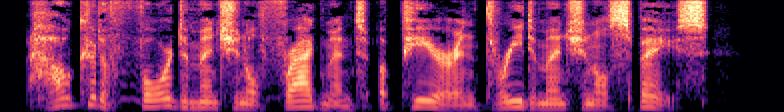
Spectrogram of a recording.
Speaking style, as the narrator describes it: Guan Yifan muttered to himself

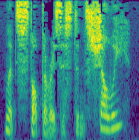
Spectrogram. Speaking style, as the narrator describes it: Octavius whispered into her ear

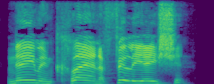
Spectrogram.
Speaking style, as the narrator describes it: he barked

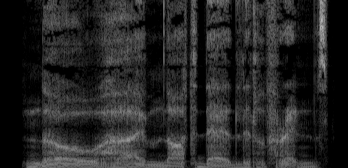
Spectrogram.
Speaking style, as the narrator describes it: the Adiran rumbled

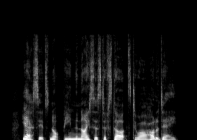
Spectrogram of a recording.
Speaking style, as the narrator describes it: Kitty said in a crisp tone

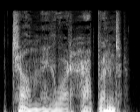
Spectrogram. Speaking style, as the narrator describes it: he growled

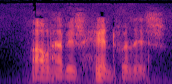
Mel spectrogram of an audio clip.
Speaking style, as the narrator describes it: muttered Zancarel to his gear

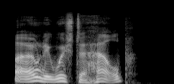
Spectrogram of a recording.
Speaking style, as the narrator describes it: I said stiffly

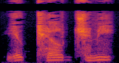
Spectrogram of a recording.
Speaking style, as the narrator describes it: the woman asked in a deadly cold voice

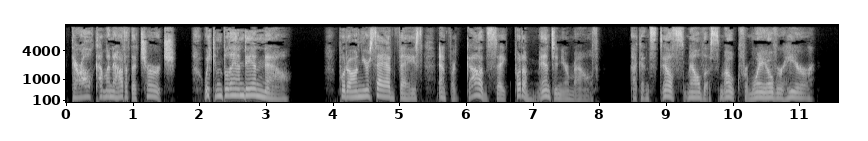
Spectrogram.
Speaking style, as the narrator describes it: Betsy whispered

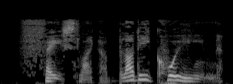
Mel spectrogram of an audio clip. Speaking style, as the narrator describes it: the one-eyed man muttered to himself

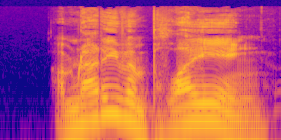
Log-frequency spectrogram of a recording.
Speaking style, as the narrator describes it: I yelled

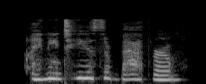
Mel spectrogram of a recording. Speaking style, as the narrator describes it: I whisper

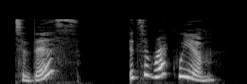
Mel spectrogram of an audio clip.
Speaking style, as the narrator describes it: squeak, shocked

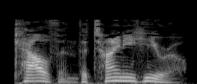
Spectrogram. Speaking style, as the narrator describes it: Seth said

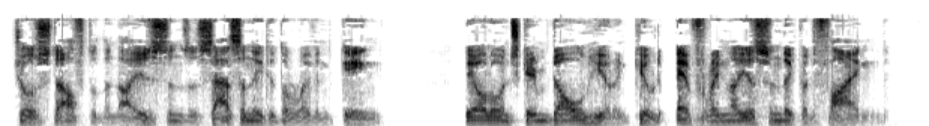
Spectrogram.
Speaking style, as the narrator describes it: Beric said grimly

